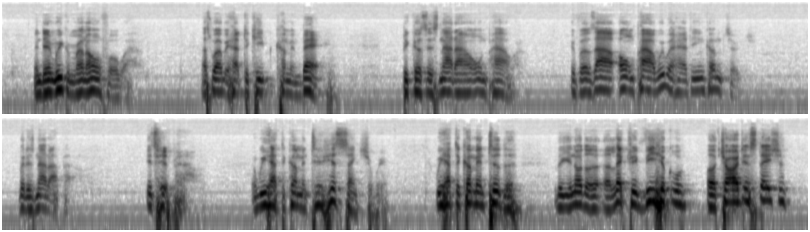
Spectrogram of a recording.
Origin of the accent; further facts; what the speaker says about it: Tennessee, United States; And then I tell them, I'm from Preston Taylor Projects. I tell them, I'm an alumnus of the Kappa Kitten Little League Baseball team.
